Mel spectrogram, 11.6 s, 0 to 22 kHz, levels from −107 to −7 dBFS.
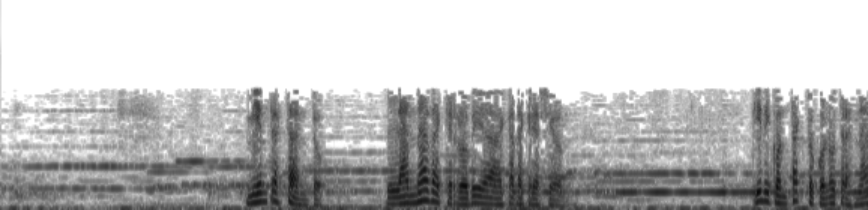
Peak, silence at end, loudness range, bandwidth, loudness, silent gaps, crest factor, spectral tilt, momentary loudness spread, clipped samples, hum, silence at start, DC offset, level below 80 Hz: -4 dBFS; 0 s; 7 LU; 4 kHz; -21 LUFS; none; 18 dB; -12 dB/octave; 21 LU; under 0.1%; none; 0 s; 0.2%; -38 dBFS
